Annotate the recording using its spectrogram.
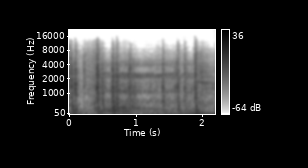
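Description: A round wooden glass-display cabinet in a motorhome being turned by hand: about half a dozen light clicks and knocks as it moves, with the drinking glasses inside it.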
